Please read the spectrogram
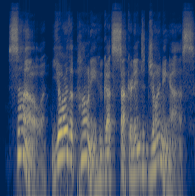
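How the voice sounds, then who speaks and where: A man puts on a character voice, moving at a moderate pace with very wide pitch swings. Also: fairly high pitch for a man. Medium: read story. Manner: casual, easygoing.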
